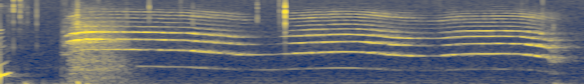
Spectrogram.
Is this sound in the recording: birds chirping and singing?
no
